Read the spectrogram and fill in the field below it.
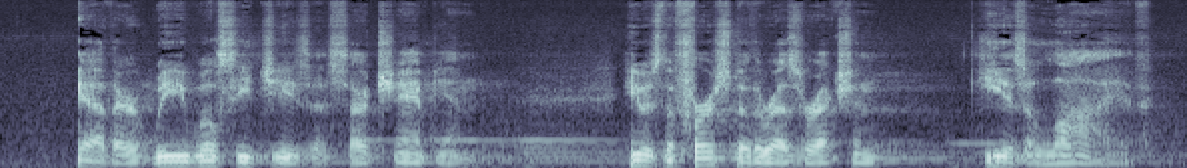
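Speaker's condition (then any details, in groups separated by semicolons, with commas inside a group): No condition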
